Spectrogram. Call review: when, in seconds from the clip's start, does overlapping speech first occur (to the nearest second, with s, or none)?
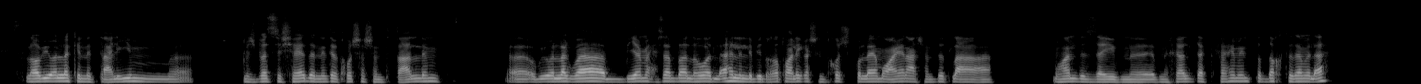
none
